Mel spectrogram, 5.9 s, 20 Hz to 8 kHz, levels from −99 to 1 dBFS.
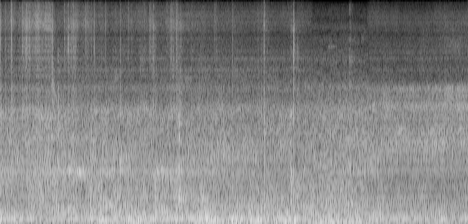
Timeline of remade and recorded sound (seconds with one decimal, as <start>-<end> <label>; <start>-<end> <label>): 0.0-3.9 remade; 3.9-4.6 recorded; 4.6-5.9 remade

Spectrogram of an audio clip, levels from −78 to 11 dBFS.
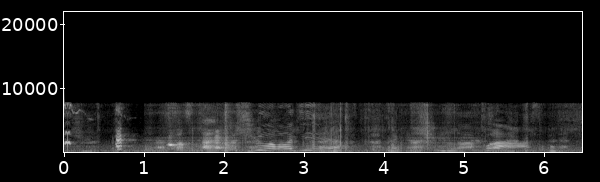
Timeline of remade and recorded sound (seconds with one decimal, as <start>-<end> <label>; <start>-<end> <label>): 0.0-1.0 recorded; 1.0-2.2 remade; 2.2-4.2 recorded; 4.2-5.2 remade; 5.2-6.5 recorded

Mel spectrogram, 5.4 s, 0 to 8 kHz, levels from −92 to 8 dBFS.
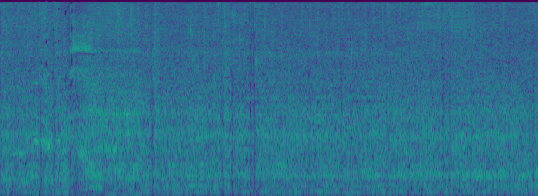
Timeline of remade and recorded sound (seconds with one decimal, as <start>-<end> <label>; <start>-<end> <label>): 0.0-0.7 recorded; 0.7-1.4 remade; 1.4-5.4 recorded

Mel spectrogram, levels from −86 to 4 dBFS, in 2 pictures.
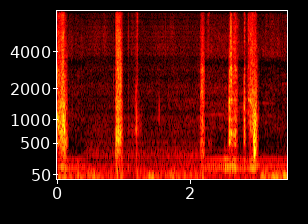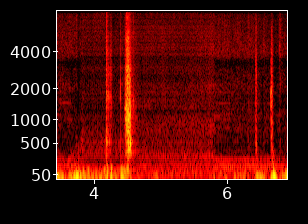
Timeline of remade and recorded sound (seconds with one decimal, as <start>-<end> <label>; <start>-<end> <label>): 0.0-0.4 recorded; 0.4-2.2 remade; 2.2-3.8 recorded; 3.8-5.8 remade; 5.8-6.9 recorded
